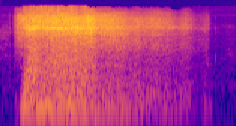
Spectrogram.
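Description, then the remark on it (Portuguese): A loud, roaring rush of wind-like noise swells in suddenly, holds for about two and a half seconds with a deep rumble underneath, then fades and cuts off. No voices. “A palavra diz que veio um som, como de um vento. Um som que encheu toda a casa.”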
